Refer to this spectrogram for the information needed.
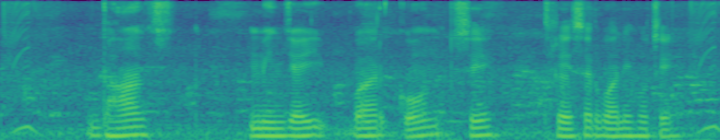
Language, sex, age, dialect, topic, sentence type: Chhattisgarhi, male, 18-24, Western/Budati/Khatahi, agriculture, question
